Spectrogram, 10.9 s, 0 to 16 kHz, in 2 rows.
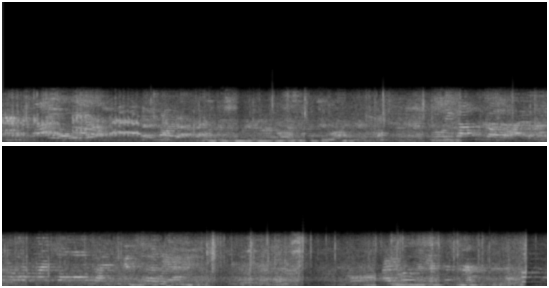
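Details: Several 4-week-old French Bulldog puppies growl, whine and grumble over one another in low, throaty, uneven bursts while play-fighting. Human voices may also be faintly mixed in.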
